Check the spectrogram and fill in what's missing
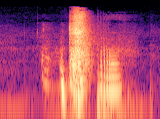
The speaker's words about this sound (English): I'm gonna sneeze at you,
